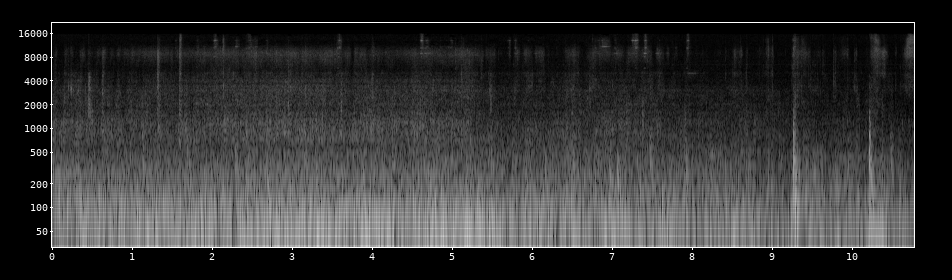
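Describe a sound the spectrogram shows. Tyres crunch and bump over a rough dirt road.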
